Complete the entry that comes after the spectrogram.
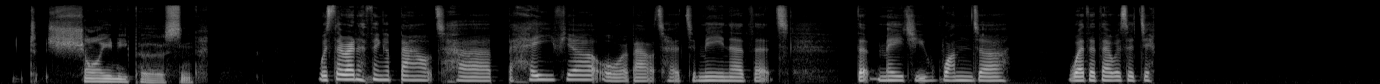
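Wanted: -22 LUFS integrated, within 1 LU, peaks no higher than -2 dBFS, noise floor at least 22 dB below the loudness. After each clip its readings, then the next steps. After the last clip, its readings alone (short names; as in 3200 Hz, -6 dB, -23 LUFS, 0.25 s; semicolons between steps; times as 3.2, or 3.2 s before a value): ticks 39/s; loudness -27.5 LUFS; peak -6.5 dBFS; loudness target -22.0 LUFS
-> de-click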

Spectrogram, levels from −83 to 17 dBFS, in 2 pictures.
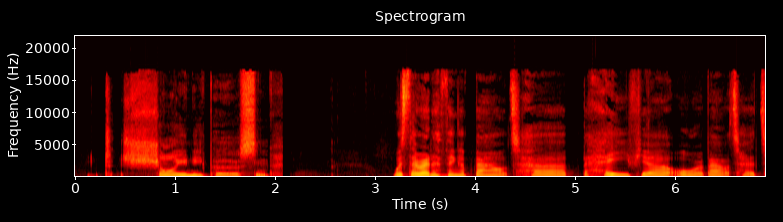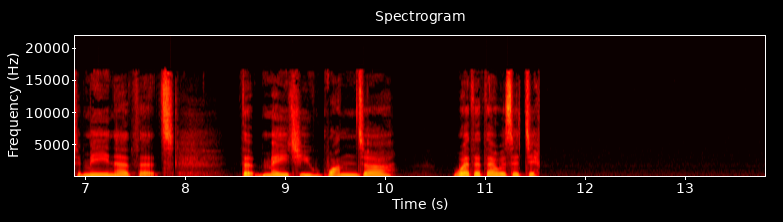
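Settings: ticks 0.80/s; loudness -27.5 LUFS; peak -6.5 dBFS; loudness target -22.0 LUFS
-> gain +5.5 dB; limiter -2 dBFS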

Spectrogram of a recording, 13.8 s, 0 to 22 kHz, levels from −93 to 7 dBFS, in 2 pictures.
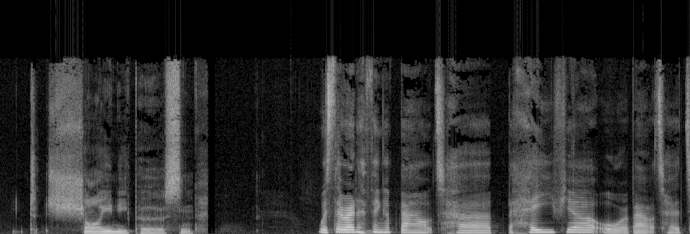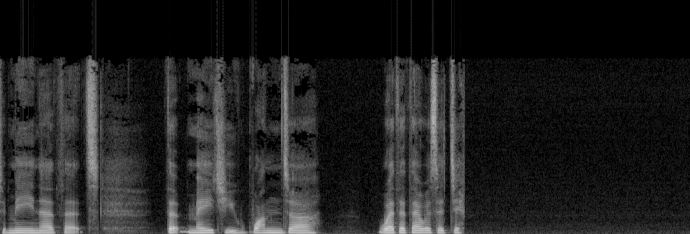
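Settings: loudness -22.0 LUFS; peak -2.0 dBFS; noise floor -65 dBFS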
